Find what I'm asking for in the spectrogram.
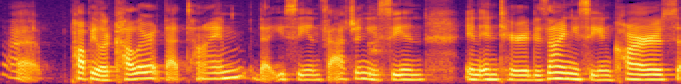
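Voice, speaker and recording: A woman with an American accent and a fairly low pitch, at a moderate pace. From Northern California (Santa Cruz). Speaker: costume designer. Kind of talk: live onstage interview. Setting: stage with audience.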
